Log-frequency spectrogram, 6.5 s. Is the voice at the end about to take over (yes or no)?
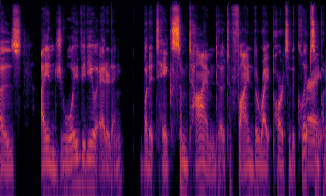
no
